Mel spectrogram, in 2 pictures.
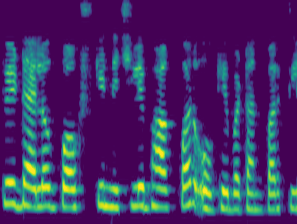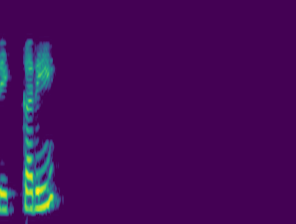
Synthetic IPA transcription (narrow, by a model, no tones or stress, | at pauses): fɪɾɖaːjlɔːɡ̚bɔːkskenɪt͡ʃlebʱaːɡ̚pɐɾoːkebɐʈənpɐɾklɪkːɐɾẽː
